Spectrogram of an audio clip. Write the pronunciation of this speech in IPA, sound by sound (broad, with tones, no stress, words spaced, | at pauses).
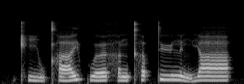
kʰiː˨˩wkʰaː˨˥jkʷœː˨˧ hɐ˨ŋkʰɐ˧p̚t̪yː˧n ɪ˨˩ŋ jaː˧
